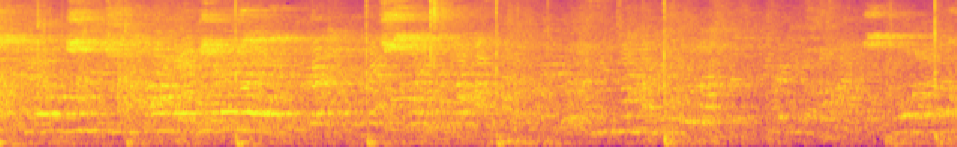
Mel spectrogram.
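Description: Basketball bouncing on a hardwood gym floor during play, a low thump every half second to a second, echoing in the large hall. Indistinct shouting voices sound over it.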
